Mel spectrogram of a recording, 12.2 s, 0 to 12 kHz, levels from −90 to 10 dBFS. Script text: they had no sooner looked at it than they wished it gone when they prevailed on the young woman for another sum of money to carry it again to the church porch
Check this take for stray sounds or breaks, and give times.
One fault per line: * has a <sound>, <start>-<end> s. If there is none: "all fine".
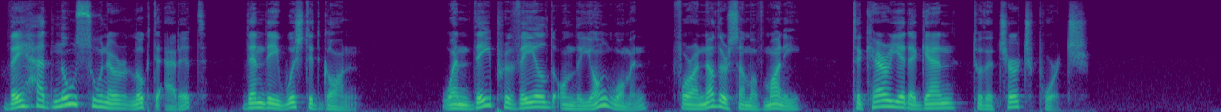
all fine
